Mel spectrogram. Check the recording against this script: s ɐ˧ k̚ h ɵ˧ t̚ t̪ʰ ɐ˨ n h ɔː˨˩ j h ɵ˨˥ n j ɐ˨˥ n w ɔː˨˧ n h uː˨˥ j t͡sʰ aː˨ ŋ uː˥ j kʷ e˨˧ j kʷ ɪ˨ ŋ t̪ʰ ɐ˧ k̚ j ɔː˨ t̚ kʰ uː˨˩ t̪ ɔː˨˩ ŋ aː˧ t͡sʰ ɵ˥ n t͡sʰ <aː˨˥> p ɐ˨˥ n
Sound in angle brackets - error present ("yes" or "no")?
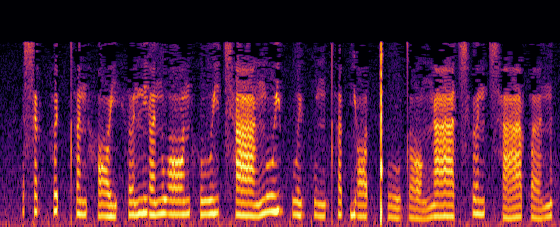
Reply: no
